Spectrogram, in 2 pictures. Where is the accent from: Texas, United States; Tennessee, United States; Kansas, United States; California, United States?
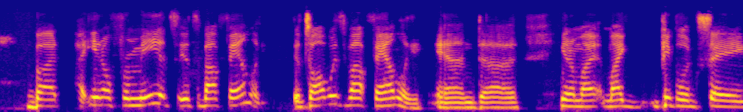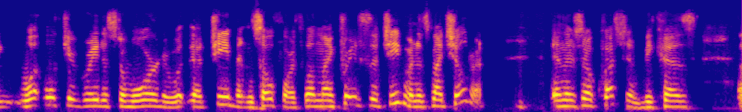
California, United States; even though we grew up in Southern California.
